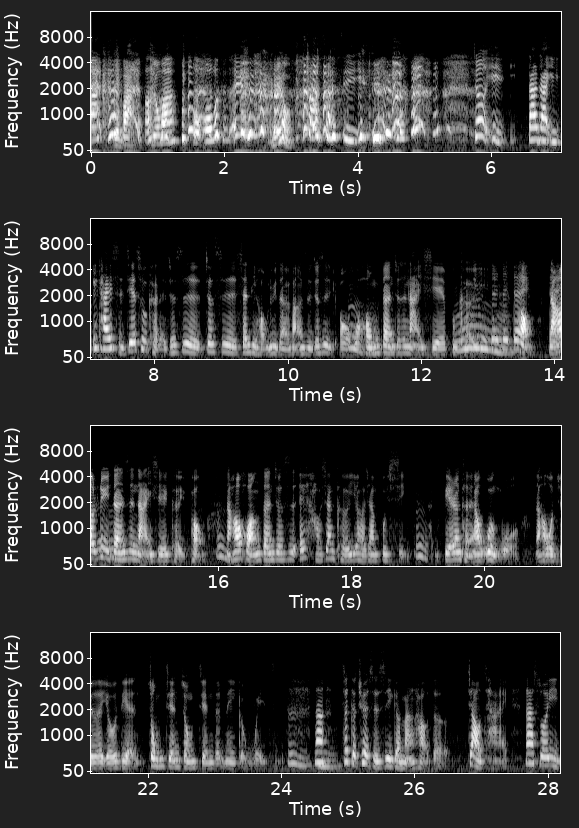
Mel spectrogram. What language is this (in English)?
Chinese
